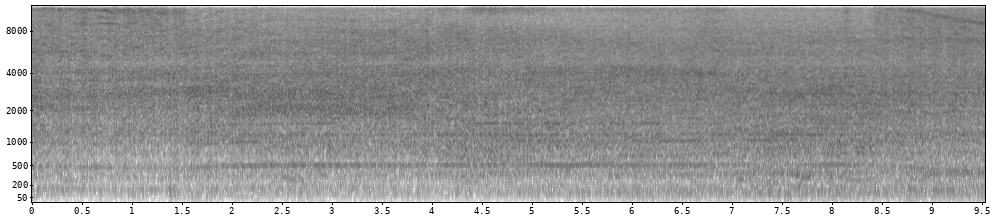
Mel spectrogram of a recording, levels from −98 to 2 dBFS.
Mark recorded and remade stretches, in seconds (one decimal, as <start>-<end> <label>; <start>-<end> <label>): 0.0-5.2 recorded; 5.2-9.5 remade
